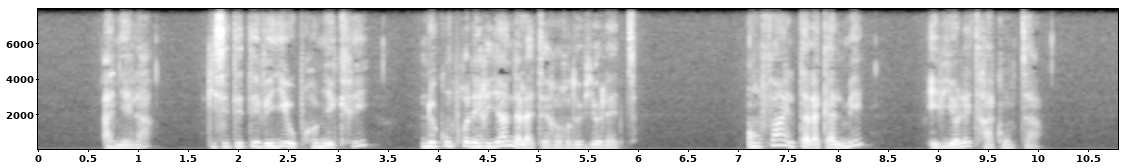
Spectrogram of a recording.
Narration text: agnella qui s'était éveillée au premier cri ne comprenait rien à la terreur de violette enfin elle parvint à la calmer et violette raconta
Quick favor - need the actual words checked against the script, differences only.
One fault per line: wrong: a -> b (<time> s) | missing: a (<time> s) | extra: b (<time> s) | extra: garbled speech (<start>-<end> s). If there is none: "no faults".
missing: parvint (7.6 s)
